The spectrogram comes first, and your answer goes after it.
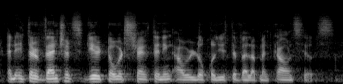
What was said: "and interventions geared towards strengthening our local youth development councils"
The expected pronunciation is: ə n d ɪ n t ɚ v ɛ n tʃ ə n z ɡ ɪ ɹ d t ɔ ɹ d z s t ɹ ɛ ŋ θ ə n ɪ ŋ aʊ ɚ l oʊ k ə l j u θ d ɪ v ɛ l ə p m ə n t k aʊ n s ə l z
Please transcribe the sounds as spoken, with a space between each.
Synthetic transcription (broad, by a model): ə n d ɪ n t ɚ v ɛ n ʃ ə n s ɡ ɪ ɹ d t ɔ w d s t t ɹ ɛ ŋ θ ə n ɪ ŋ aʊ ɚ l oʊ k ə l j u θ d ɪ v ɛ l ə p m ə n t k aʊ n s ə l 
